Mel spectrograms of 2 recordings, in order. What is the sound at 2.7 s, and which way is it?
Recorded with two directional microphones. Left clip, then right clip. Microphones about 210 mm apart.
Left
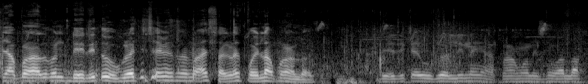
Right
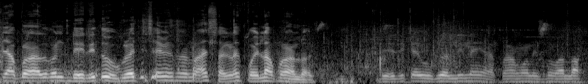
Speech, 15° right (ahead or behind).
